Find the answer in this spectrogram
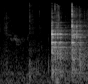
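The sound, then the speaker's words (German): Glass preserving jars, used for homemade quince jam, clink together twice in quick succession, each knock bright and ringing with a short high-pitched tone, following a moment of near silence. “regelmäßig und ähm, der braucht diese, also der füllt das halt immer in diese Gläser hier rein.”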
